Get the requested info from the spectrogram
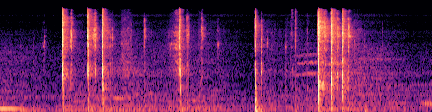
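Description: Computer keyboard keystrokes: scattered single key taps, then a quick run of several keys about four seconds in.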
